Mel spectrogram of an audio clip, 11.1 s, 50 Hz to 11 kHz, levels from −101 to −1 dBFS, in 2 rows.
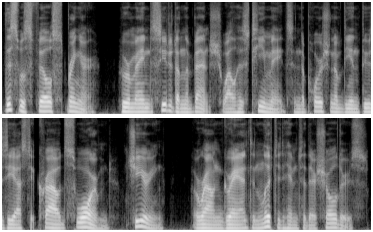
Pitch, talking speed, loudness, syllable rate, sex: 115 Hz, 170 wpm, -19 LUFS, 4.6 syllables/s, male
